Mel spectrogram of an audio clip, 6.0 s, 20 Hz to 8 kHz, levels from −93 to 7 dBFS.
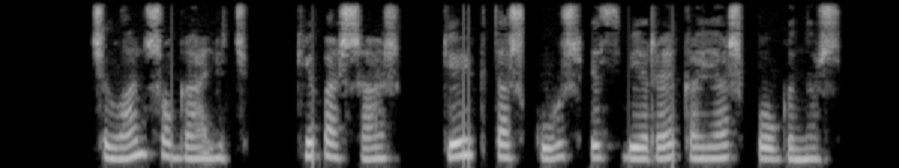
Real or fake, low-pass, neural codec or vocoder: real; 7.2 kHz; none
